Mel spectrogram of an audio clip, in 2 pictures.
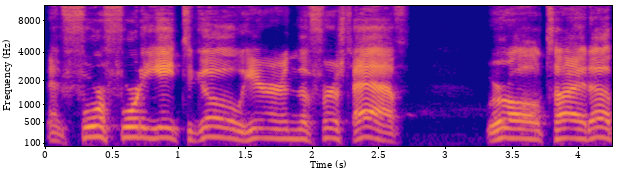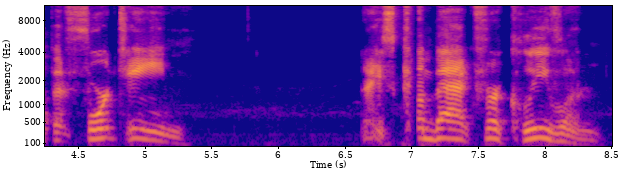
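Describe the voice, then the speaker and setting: A man calling solo play-by-play for a tabletop football game, brisk and rising on big plays, losing his voice and coughing now and then. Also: high voice, pushed and bright.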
